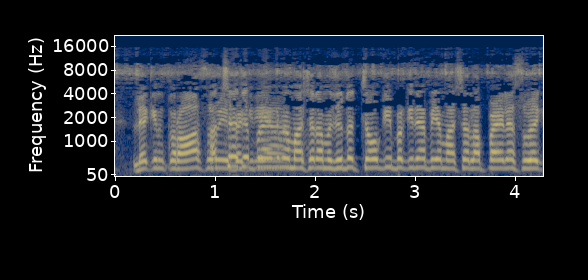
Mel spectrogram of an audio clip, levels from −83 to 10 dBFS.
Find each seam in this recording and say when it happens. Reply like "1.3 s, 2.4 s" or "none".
1.1 s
